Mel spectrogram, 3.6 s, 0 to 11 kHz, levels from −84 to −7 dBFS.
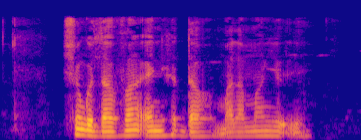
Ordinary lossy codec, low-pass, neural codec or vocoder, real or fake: AAC, 48 kbps; 7.2 kHz; none; real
